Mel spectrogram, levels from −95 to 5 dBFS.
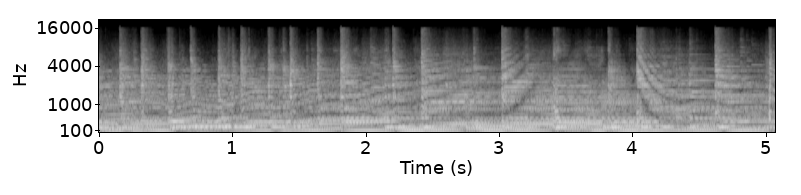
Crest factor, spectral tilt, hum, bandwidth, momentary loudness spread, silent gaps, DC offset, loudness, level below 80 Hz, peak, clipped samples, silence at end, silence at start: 14 dB; -6 dB/octave; none; 16 kHz; 2 LU; none; under 0.1%; -17 LUFS; -48 dBFS; -4 dBFS; under 0.1%; 0 s; 0 s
